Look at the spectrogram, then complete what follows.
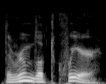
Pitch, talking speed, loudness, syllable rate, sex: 120 Hz, 225 wpm, -15 LUFS, 5.3 syllables/s, male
